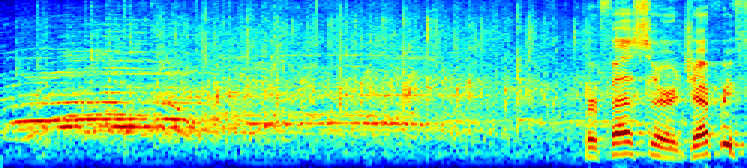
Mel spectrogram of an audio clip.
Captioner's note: participants applauding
